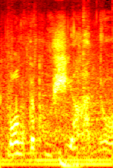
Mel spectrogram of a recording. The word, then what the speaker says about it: Montepulciano: Montepulciano. It's not a Montepul. He pronounced it.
